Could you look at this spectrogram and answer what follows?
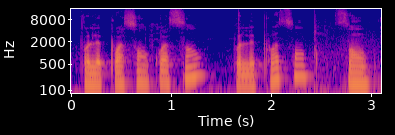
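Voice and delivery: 'le poisson croissant' in a mock French accent; a light French-accented 'le poisson croissant'. Shown as a demonstration. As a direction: roll 'poisson croissant' the French way. Reading French cafe name.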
